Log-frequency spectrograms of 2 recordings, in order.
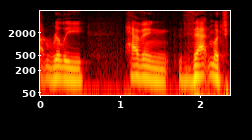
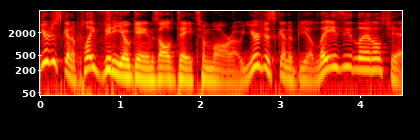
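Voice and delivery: swooping, chastising, telling-off scold. Retelling a movie's opening scene, imitating someone chastising.

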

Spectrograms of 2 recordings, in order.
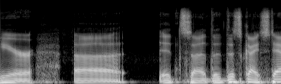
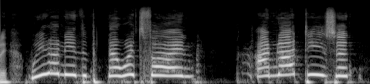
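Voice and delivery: very high put-on woman's voice. Acting out a suspect faking a woman's voice to the police: put-on woman's voice. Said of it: "by imitating a woman's voice".

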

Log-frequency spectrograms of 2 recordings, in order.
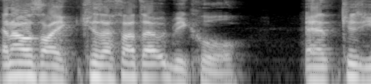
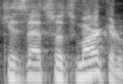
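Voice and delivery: normal talking voice

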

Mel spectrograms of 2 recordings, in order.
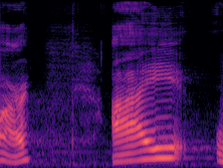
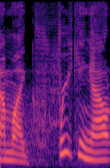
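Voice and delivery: usual speaking voice

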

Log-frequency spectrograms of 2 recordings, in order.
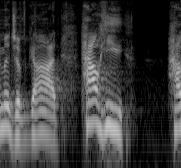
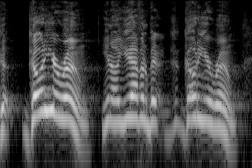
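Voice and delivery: mock harsh voice, higher and louder; 5 semitones higher, 6 dB louder than usual. Imitating a dad sending kids in trouble to their room: imitating a harsh dad. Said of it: "and that harshness".

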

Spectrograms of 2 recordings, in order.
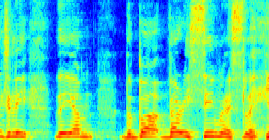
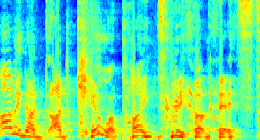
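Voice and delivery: mock light, jokey, offhand delivery. Retelling your answer when she asked what she could do: retelling a joking remark. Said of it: "I very jokingly said".

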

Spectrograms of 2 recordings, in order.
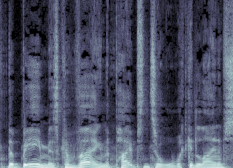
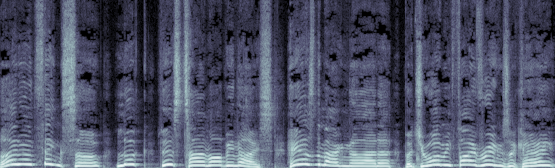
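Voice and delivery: very high-pitched cartoon mouse voice; 14 semitones higher than usual. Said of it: "I've turned into Mickey Mouse".

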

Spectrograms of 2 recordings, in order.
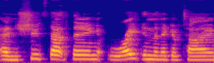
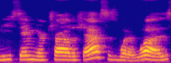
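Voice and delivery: ordinary delivery

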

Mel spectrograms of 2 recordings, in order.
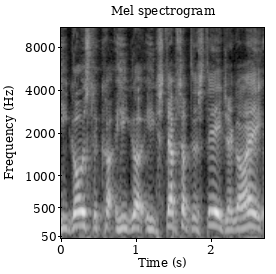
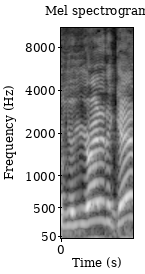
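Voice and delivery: loud, pitched-up yelling; 7 semitones higher, 5 dB louder than usual. Onstage, the speaker retells yelling at a talking audience member, retelling a yell. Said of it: "I'm yelling".

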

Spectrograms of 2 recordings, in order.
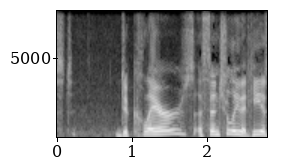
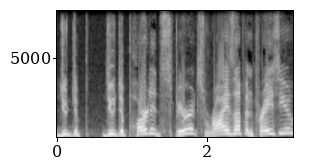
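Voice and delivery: sarcastic, mocking, put-on snide tone; 2 semitones higher than usual. Quoting a man's complaint to god, retelling his words snidely.

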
